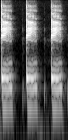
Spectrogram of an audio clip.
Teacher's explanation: the diphthong in the middle is a little bit nasalized eight eight maybe you can hear that more at the tail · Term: nasalization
